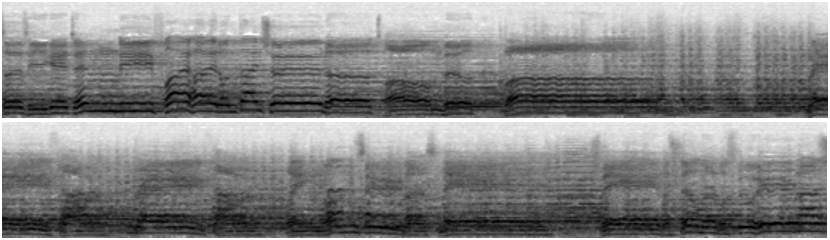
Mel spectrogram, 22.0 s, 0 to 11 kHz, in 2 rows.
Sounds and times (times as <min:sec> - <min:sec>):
Music: 0:00.0 - 0:22.0.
